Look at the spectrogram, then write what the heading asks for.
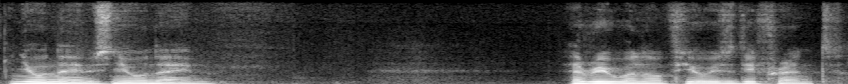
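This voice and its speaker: A man with a Latvian accent, hosting a livestream and calmly answering chat questions about self-inquiry. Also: lowish voice. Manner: unhurried, even, reading out chat names. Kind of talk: slow calm spiritual chat.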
